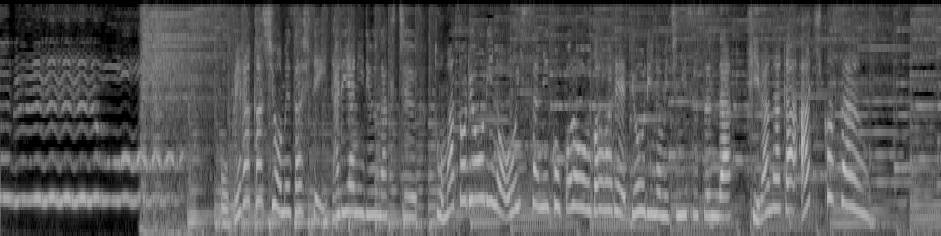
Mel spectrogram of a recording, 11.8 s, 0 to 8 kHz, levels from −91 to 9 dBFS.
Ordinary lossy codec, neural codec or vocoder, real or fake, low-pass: none; none; real; 7.2 kHz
